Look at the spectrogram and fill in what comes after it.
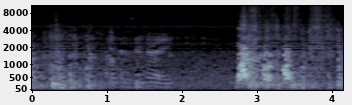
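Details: Male handler's voice gives way to a burst of rough, loud barks from Brujo, a Belgian Malinois trained for personal protection at the des Champs kennel in Mexico; barks come in a rapid, uneven cluster.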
